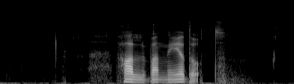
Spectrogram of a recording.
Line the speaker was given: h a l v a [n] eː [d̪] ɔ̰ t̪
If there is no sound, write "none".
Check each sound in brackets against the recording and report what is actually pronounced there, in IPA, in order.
n, d̪

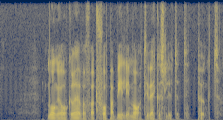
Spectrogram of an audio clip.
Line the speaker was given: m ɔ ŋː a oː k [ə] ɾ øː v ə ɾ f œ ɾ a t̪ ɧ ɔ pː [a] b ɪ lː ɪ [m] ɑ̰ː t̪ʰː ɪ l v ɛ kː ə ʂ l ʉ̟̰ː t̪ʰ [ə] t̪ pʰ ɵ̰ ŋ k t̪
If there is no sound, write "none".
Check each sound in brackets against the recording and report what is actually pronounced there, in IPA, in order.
ə, a, m, ə

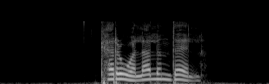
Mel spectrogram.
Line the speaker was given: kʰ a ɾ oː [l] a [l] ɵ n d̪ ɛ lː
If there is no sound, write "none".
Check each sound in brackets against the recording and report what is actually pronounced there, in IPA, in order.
l, l

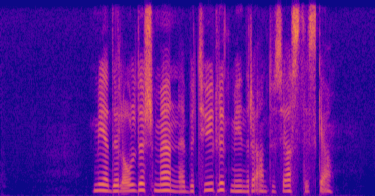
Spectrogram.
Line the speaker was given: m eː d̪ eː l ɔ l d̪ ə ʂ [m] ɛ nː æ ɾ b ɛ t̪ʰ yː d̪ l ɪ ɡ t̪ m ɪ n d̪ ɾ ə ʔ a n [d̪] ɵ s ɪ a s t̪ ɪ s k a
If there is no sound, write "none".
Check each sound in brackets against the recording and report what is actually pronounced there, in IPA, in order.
m, t̪

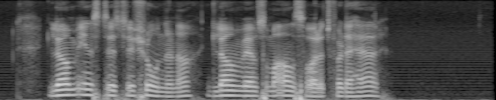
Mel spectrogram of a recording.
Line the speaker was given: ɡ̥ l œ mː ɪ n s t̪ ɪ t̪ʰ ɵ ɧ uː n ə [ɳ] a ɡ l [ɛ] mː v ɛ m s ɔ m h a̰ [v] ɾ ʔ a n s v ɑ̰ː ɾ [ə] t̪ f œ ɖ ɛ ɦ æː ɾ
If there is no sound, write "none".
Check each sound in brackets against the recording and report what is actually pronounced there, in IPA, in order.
ɳ, œ, none, ə

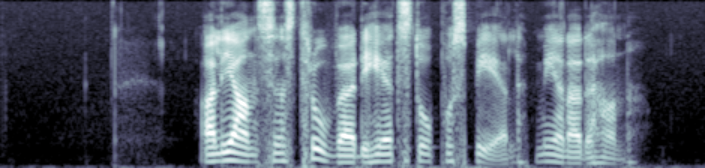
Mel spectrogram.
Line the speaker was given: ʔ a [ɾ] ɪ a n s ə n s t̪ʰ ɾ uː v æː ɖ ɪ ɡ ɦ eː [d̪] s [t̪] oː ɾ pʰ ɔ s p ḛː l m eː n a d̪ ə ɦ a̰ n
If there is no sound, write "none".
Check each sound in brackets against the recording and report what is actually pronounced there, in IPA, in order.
l, t̪, t̪

